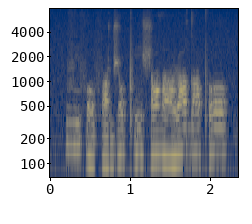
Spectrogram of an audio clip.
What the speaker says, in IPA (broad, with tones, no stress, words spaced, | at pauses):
vi˦fo˨fɒ˨ d͡ʒo˦pʼi˦˨ʃɒ˦ðˤæ˧ ɹo˦dˤæ˦pʼo˦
